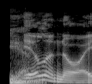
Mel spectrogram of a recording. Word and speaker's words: Illinois: it's kind of sexy Illinois is the way it's supposed to be pronounced now I've broken my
